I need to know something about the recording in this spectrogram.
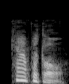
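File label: "capital", British English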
